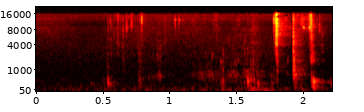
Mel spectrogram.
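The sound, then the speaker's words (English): Quiet mouth sounds of someone sipping and swallowing water: a few soft wet slurps and gulps, growing slightly louder near the end, with no talking. “Wait, let me take another sip of water.”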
